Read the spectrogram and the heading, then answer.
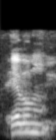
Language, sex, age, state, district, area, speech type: Sanskrit, male, 45-60, Tamil Nadu, Tiruvannamalai, urban, spontaneous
